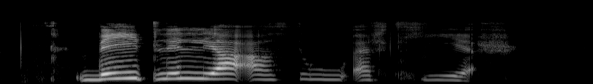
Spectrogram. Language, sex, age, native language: Icelandic, male, 11, Icelandic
